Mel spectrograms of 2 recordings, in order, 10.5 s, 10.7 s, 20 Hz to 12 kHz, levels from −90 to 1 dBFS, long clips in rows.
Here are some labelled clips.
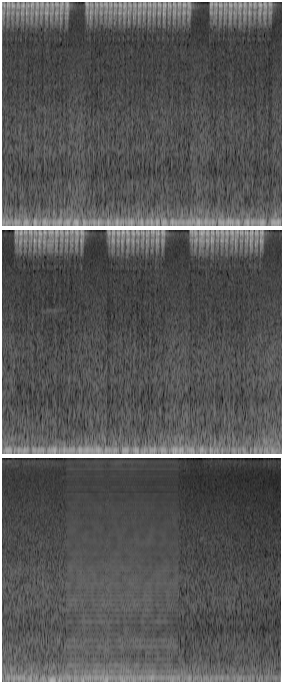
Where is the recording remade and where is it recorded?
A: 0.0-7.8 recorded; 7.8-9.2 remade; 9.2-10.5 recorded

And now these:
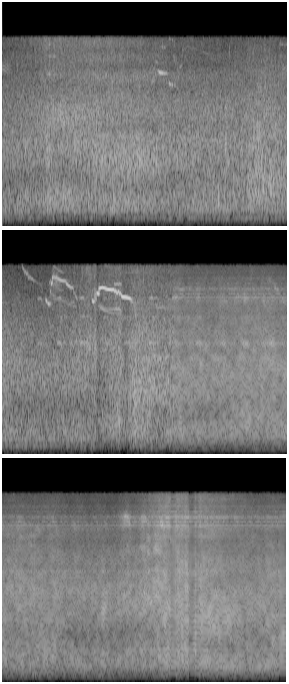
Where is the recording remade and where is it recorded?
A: 0.0-5.7 recorded; 5.7-10.7 remade

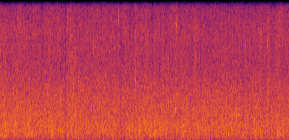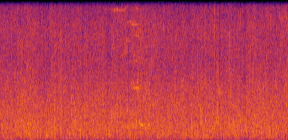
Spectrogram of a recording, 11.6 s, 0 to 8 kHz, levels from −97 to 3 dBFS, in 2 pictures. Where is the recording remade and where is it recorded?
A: 0.0-11.6 recorded

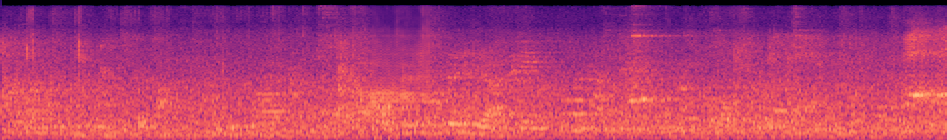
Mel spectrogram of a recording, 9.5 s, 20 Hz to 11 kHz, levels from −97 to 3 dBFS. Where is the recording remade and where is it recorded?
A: 0.0-3.7 recorded; 3.7-4.3 remade; 4.3-9.5 recorded

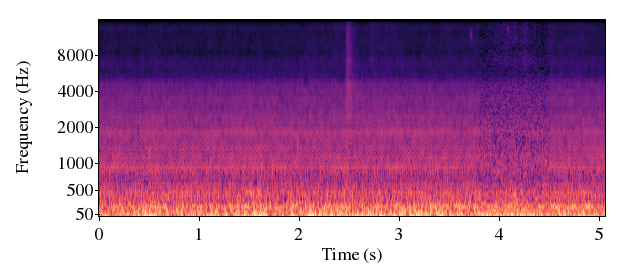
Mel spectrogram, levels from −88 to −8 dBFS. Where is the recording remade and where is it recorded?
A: 0.0-3.8 remade; 3.8-4.5 recorded; 4.5-5.1 remade

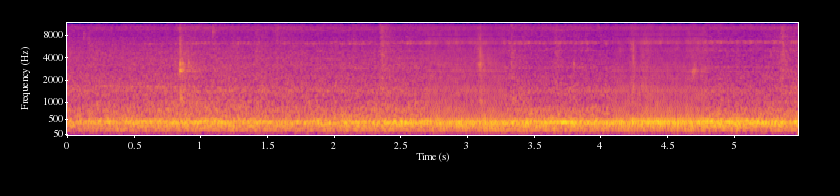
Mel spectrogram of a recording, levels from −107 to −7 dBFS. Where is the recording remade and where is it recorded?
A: 0.0-2.7 recorded; 2.7-3.3 remade; 3.3-4.1 recorded; 4.1-4.8 remade; 4.8-5.5 recorded

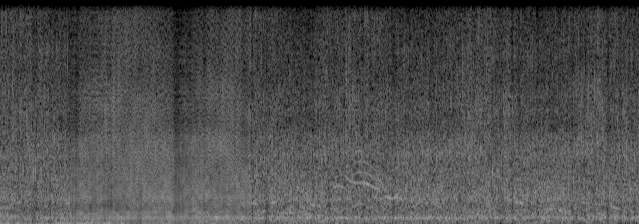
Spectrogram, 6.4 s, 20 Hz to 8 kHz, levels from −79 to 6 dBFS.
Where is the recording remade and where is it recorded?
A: 0.0-0.7 recorded; 0.7-2.5 remade; 2.5-6.4 recorded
